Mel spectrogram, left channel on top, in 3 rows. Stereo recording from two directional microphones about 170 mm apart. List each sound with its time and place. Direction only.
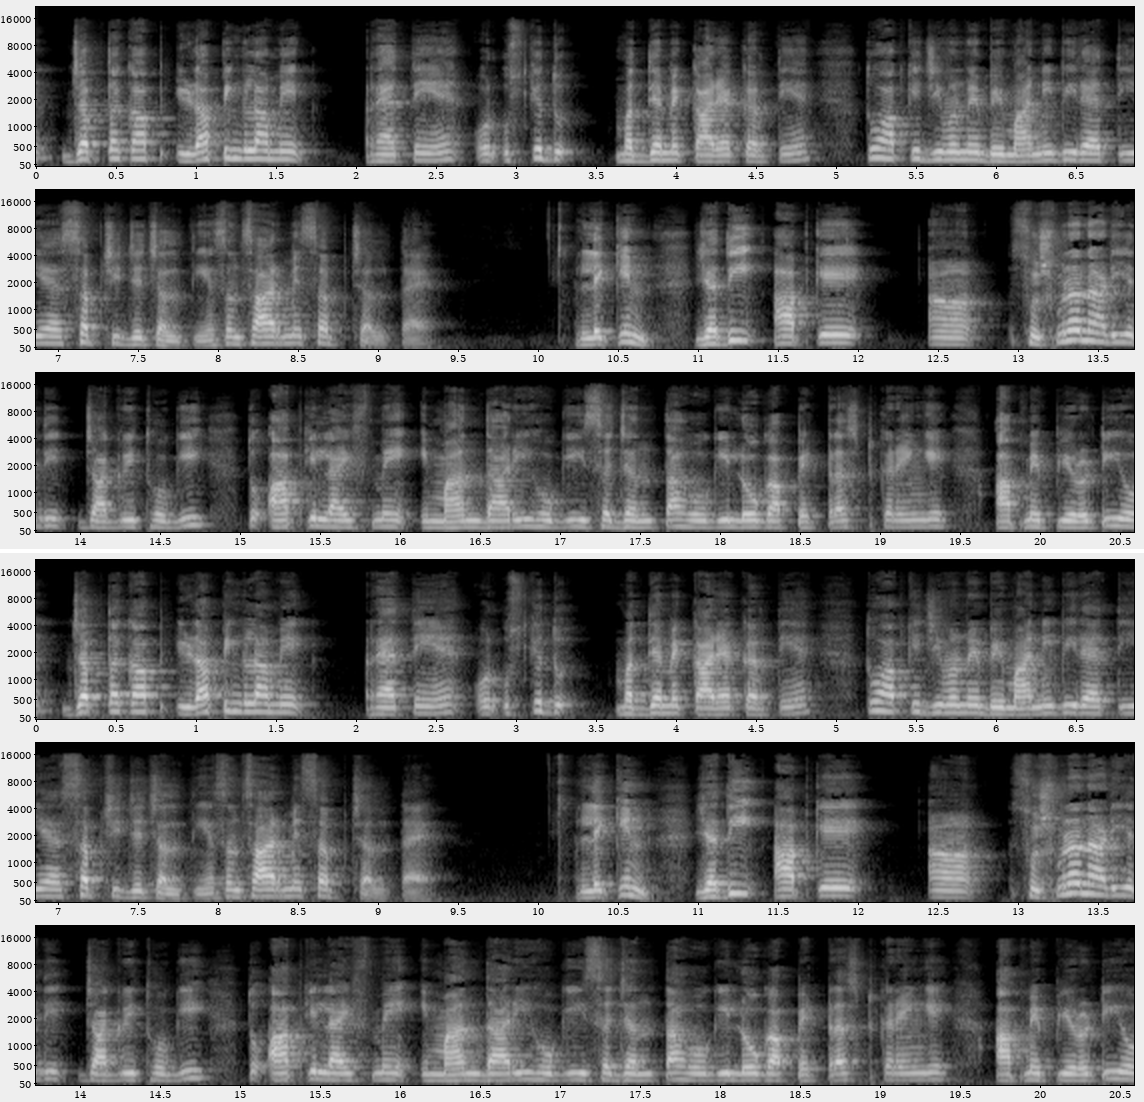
0.2 s speech: 35° left (ahead or behind)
